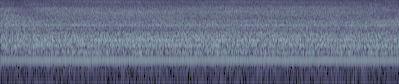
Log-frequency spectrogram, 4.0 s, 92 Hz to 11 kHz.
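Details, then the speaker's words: Turbo Acura Integra, new SPAL radiator fans temporarily wired to chassis harness auxiliary 7 without relays to cure overheating; steady loud whoosh with constant hum, no rubbing or surging, fans running properly and stronger than before. "Hey, that's definitely much louder and it feels more powerful. I'm glad to see that it even turns on."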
